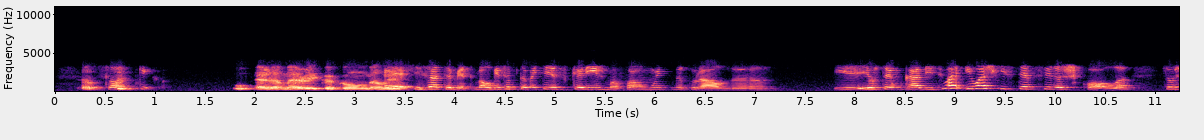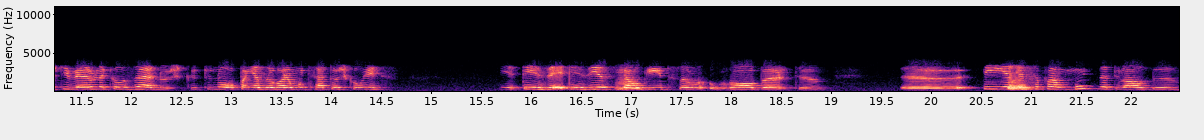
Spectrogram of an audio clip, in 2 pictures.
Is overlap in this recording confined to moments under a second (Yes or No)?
Yes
